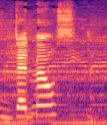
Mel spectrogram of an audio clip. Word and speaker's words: Deadmau5: It's to Deadmau5. It's spelled differently.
